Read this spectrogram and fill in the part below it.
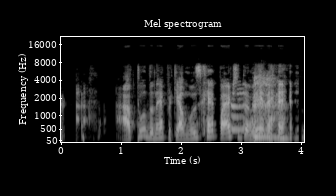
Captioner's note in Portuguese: risos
